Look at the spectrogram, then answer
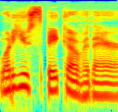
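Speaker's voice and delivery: mock Alabama southern belle accent. Imitating a southern woman questioning a foreign man: imitating Alabama southern belle accent. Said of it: "talk like they're from Alabama".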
